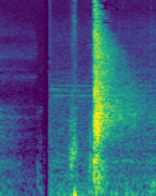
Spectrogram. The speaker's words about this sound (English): Is that a flogger? Someone's gotta be having a good time.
